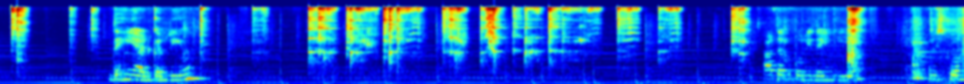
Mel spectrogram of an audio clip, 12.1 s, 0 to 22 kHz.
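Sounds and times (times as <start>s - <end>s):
spoon scraping metal bowl: 0.1s - 0.4s, 1.1s - 1.4s, 2.4s - 8.6s, 9.2s - 9.5s, 10.6s - 12.0s.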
